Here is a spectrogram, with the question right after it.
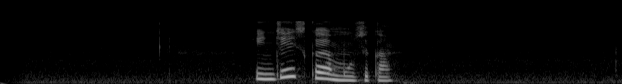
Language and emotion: Russian, neutral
